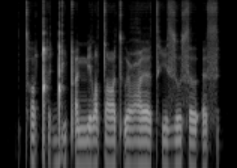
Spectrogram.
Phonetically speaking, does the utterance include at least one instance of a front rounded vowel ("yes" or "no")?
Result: yes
